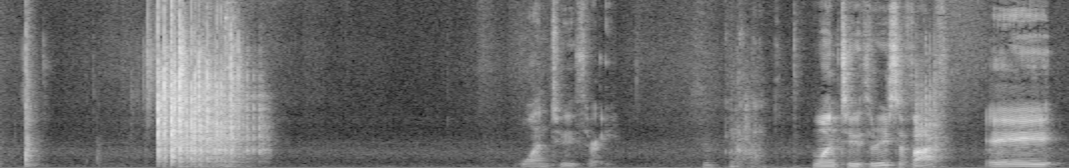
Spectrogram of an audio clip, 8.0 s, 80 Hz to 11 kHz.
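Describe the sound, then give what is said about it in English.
Dice rolling on a table during a tabletop game, with six-sided and eight-sided dice: a short burst of rattling clatter, then people talking. “you roll 3d6s, and you roll a d3 and a d8, and add them together.”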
